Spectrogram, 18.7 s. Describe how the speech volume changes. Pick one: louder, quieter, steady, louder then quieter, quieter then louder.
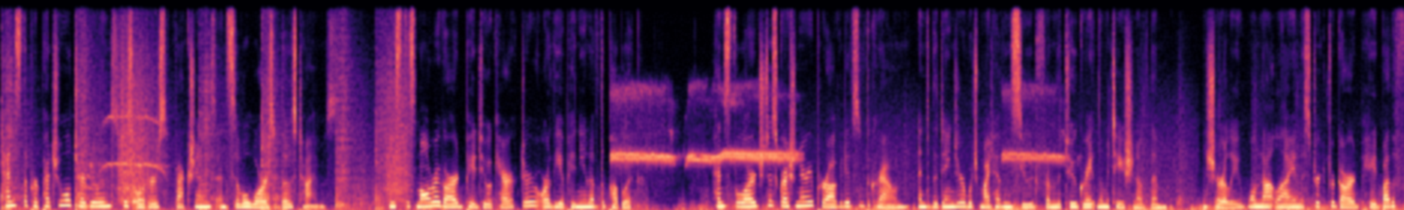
steady.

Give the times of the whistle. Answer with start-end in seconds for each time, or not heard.
1.4-2.2, 8.1-10.8, 13.3-14.4.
